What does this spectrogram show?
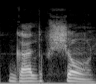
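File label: Tlacochahuaya Zapotec; twenty-eight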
